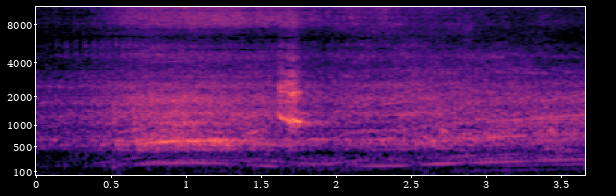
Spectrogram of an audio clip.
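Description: A car pulls up in an animated cartoon with a tire-squeal-like skid and engine whine, a moderately loud sweep that settles into a steady hum beneath faint background sound.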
